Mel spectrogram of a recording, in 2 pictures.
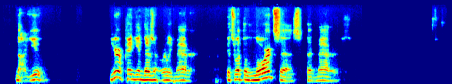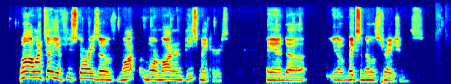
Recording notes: Wednesday Zoom study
